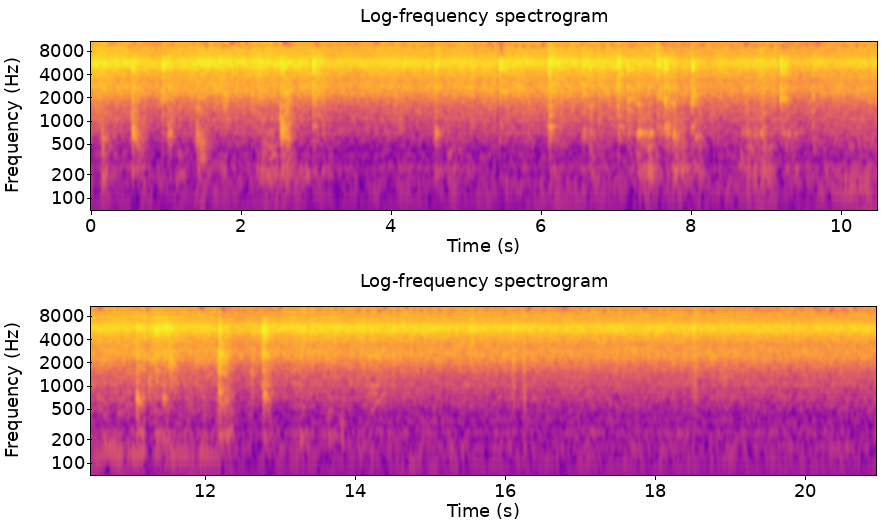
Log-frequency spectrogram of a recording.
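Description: Raw ground beef frying and sizzling in oil in a metal wok with garlic and onion, stirred with a metal ladle that scrapes and clinks against the pan. The clinks stop about thirteen seconds in, and the sizzle carries on steadily.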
